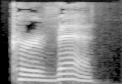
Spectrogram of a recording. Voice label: "curvette", english

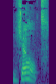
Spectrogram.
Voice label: "jolt", voice

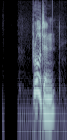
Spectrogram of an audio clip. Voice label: "broaden", spelling

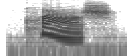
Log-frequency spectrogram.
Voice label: "crash", spelling

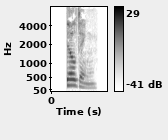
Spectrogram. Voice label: "building", spelling

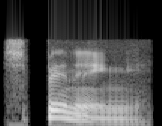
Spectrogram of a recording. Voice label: "spinning", english

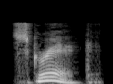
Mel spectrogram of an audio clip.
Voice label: "skrik", words

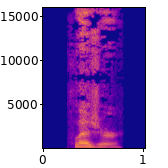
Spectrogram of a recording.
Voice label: "pleasure", English

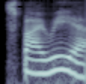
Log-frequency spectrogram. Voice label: "spiraea", english

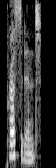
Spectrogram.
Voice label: "precedent", voice, spelling

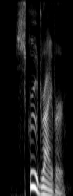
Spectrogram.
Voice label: "screwdriver", English

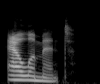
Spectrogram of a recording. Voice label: "element", English

